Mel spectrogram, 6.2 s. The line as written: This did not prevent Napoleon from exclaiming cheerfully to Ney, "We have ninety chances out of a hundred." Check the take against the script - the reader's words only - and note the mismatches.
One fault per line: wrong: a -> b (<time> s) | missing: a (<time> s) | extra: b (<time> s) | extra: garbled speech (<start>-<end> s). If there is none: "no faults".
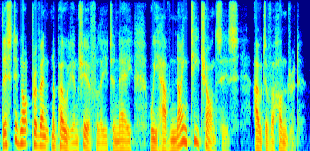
missing: from exclaiming (1.6 s)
